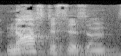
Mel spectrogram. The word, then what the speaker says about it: Gnosticism: Gnosticism, that's spelled with a G in the front for some reason, that silent G.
